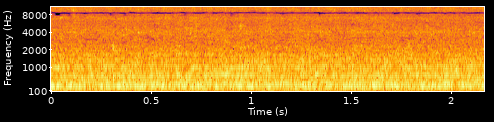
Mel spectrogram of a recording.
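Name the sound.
Beko washing machine topping up with water during final rinse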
